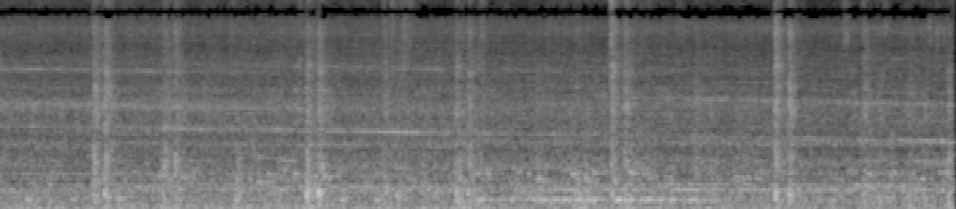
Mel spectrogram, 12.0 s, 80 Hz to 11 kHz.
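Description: Hankyu 8300 series electric train car running, heard from inside the car: a steady low rumble of wheels on rail, with sharp clicks over rail joints every second or two and thin faint tones above. This car carries a trial Toyo Denki hybrid SiC VVVF inverter with random modulation, driving enclosed six-pole induction motors.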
